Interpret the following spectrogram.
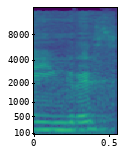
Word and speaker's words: Ingres: Bueno, se pronuncia Angre, pero se puede decir Ingres. Justino Fernández encuentra mucha influencia de Ingres en Clavé y en sus discípulos.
